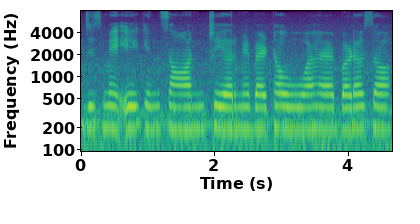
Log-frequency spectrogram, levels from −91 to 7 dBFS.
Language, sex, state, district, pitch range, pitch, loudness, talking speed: Hindi, female, Chhattisgarh, Raipur, 190-195 Hz, 195 Hz, -14 LUFS, 130 wpm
